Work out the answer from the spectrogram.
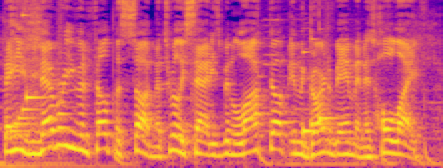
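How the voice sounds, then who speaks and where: A young man talks very quickly as a gaming YouTube host. He is slangy and casual, restating things in simple words, with music clearly behind him. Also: high-pitched, animated. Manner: slangy, explains lines simply and repetitively. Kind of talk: casual excited gaming breakdown.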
